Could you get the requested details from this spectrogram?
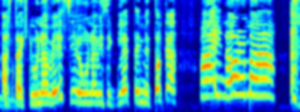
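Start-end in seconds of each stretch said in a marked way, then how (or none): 2.5-3.7 high, slow, drawn-out greeting call. Retold or imitated. The old student calling from his bike, high drawn-out call. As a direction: stretch out the name, calling up high.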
